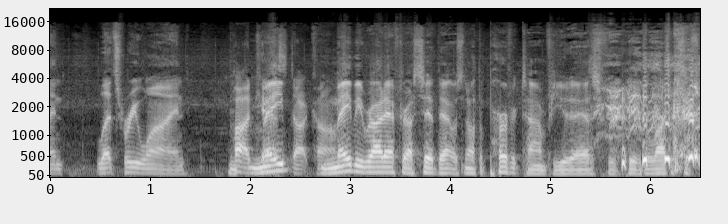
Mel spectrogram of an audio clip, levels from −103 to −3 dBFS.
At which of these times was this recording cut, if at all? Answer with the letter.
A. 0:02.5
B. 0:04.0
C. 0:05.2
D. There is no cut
D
